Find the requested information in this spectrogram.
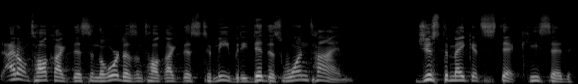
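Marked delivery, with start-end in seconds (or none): none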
